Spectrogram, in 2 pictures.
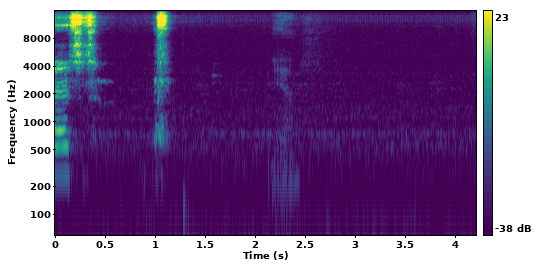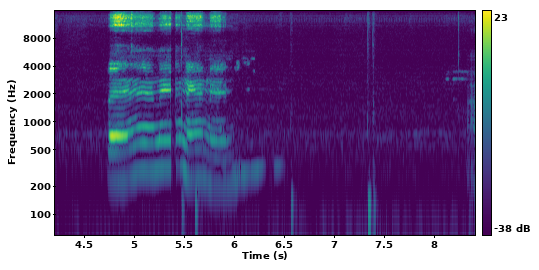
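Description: Short soft clicks sound as a game menu is tapped.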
